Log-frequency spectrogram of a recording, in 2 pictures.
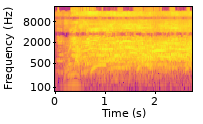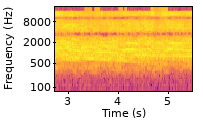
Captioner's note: audience screaming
